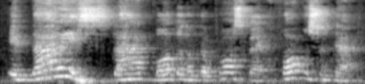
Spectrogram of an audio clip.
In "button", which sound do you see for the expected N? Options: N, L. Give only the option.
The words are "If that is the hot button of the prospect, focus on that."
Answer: L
